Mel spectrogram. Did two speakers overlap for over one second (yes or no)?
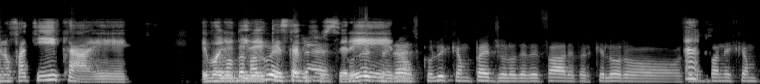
yes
